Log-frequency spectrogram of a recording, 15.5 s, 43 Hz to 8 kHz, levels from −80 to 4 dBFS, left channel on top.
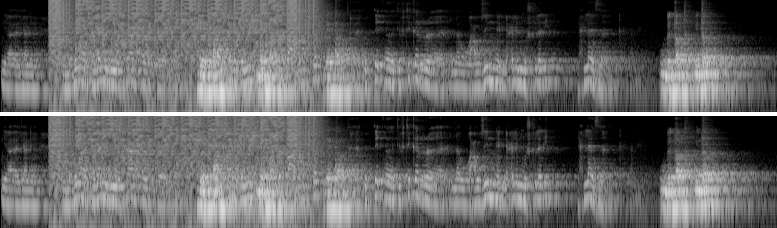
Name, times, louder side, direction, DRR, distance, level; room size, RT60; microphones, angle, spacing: voice 1, 0.0-3.7 4.1-6.4 6.9-11.0 11.5-12.2 12.6-12.7, right 1 dB, 30° right, 3 dB, 1.0 m, -26 dB
sound 1, 1.0-6.3, left 1 dB, 10° left, 2.7 m, -22 dB
voice 2, 3.9-4.5 5.1-5.5 6.4-7.0 13.2-14.1, equal, 35° left, -6 dB, 4.9 m, -16 dB
13.0 x 12.5 x 8.9 m, 2.4 s
head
